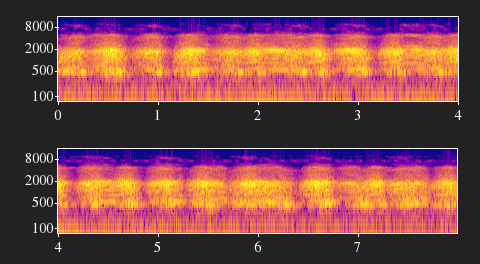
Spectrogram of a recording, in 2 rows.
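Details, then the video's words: Tropical frogs calling during a tropical low, Driver, Northern Territory, Australia, 13 Dec 2013, phone left recording; loud, insistent rasping croaks repeat rapidly in uneven bursts, a constant broadband wash behind them. "Tropical Storm Frogs Singing"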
